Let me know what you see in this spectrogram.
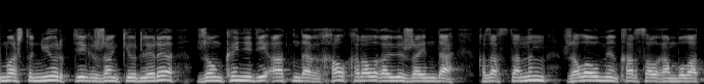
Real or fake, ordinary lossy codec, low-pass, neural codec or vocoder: real; none; 5.4 kHz; none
